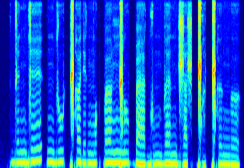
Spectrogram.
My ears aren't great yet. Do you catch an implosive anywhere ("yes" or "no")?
yes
